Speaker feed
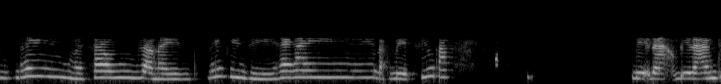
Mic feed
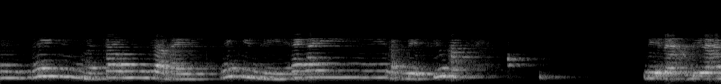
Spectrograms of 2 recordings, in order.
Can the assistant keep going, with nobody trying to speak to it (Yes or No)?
Yes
